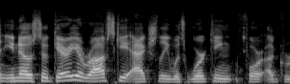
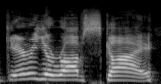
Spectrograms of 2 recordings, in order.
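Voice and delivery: laughing; 8 semitones higher, 3 dB louder, slower than usual. Real, not acted. Laughing at his own joke.

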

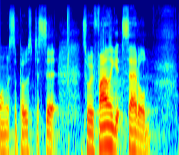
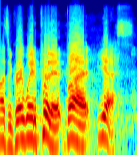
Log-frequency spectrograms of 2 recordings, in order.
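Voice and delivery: laughing agreement; 7 semitones higher, 9 dB louder than usual. Retold or imitated. Laughing reply to friend.

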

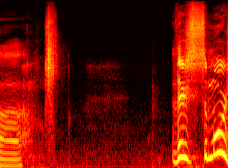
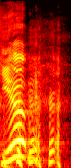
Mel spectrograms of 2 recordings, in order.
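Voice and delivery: a loud laughing yep; chuckled yep; 3 semitones higher, 7 dB louder than usual. Retold or imitated. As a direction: laugh out the answer. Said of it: "He's like".

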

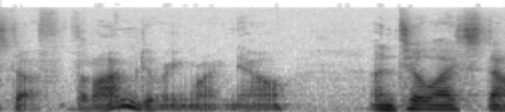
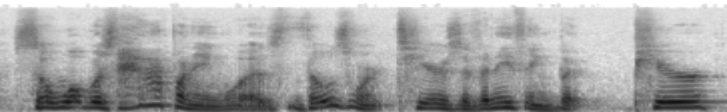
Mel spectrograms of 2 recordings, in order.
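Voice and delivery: normal talking voice

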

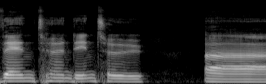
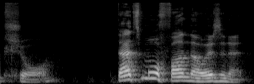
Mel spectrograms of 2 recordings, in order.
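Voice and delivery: ordinary delivery

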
